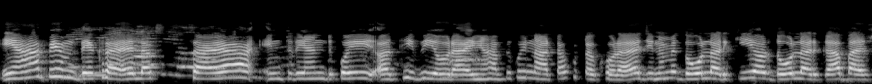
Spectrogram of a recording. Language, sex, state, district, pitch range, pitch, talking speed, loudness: Hindi, female, Bihar, Sitamarhi, 245-285 Hz, 270 Hz, 200 wpm, -13 LUFS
